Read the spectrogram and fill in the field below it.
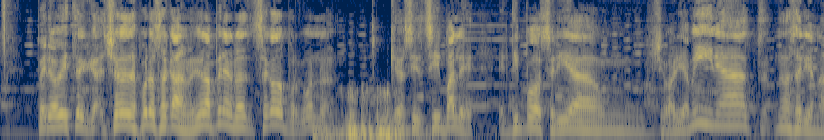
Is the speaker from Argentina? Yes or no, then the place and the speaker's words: yes; Lanús, Buenos Aires Province, Argentina; A ver, nosotros somos de Lanús.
